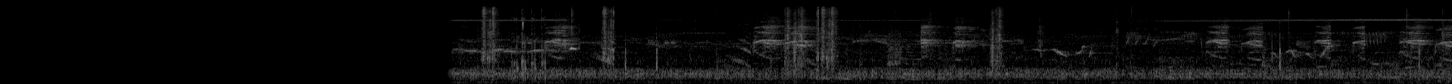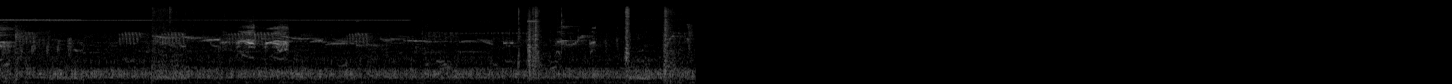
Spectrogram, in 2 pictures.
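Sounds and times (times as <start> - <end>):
birds chirping and calling: 4.5 - 21.5.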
